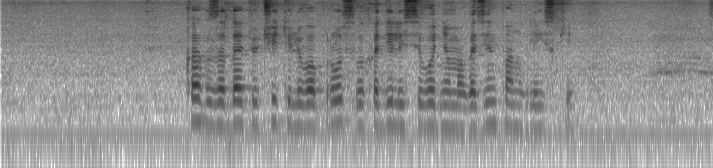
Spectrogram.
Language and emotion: Russian, neutral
